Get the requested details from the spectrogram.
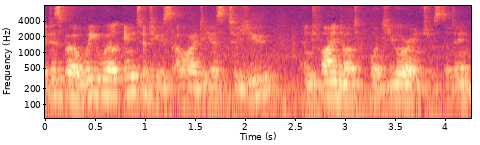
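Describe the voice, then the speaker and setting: With a German accent and a fairly high pitch, a man speaks at a fairly quick pace with lively intonation, amid audible room echo and noticeable background noise. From Germany. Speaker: think tank director. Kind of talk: welcome speech. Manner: formal.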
